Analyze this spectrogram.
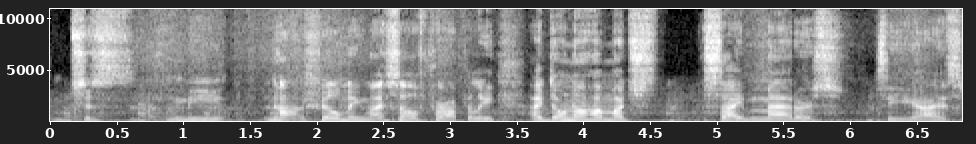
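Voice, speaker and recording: A man of medium pitch with a Dutch accent and ordinary pitch variation, plus audible room echo and noticeable background noise. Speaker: vlogger. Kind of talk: casual vlog. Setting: inside a car. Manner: halting, many fillers.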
